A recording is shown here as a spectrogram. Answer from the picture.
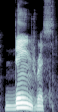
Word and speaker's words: dangerous: dark and dangerous dangerous please pronounce this word correctly don't say danger use dangerous dangerous and you know that if we go to our beautiful dictionary long man dangerous is an adjective with the stress on the first syllable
